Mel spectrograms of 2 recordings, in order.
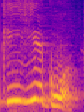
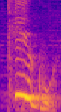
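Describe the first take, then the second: First: The vowel is split into two separate sounds. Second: The vowel glides smoothly as one sound. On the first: The speaker calls it wrong. "не киего" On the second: The speaker calls it right. "Как бы одну букву, только немножко она одна переходит в другую"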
